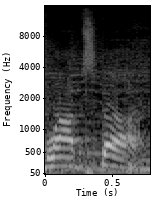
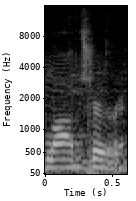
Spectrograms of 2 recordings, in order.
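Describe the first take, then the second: First: It is said in a Boston accent, ending 'stah'. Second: It is said in a general accent, ending 'ster'. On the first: The speaker calls it right. "L O B S T A H, like you're talking from Boston" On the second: The speaker calls it wrong. "not lobster"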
